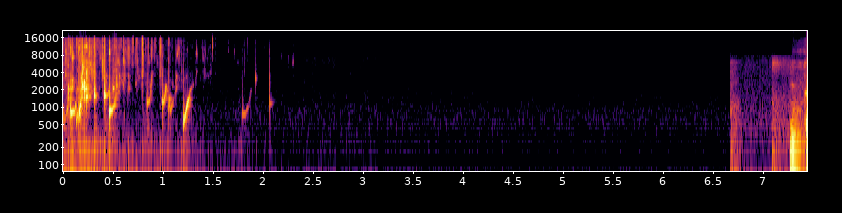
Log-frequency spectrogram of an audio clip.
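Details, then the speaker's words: Hearing-loss simulation, normal-hearing version: crisp dripping and splashing water sounds heard in full clarity. "essa foi a a opção normal"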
